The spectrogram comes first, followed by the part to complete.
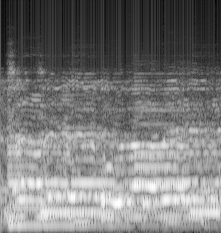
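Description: A man singing a long held note with a slight waver into a microphone, over acoustic guitar accompaniment.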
